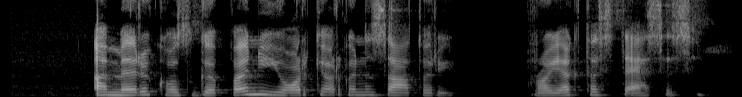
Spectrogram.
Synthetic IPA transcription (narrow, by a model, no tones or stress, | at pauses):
ɐmʲɛɾʲɪkoːsɡɐpɐnʲʊjɔːɾʲkʲɛɔːɾɡɐnʲɪzɑːt̪oːɾʲɛɪ | pɾɔjɛkt̪ɐst̪ʲæːsʲɛsʲɪ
